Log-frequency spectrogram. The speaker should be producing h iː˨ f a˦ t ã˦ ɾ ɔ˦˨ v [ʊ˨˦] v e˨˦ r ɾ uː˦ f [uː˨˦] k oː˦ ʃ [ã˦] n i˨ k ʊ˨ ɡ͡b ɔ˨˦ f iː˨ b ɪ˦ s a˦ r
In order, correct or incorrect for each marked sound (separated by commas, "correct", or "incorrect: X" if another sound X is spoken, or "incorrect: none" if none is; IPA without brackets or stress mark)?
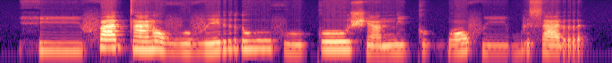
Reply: incorrect: ʊ˨, incorrect: uː˨, incorrect: ã˨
